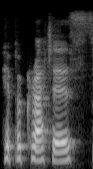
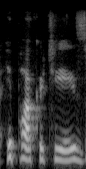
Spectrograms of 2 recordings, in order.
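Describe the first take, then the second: First: Hippocrates said the English way, HIP-uh-kruh-tus with a clear h; American pronunciation. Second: Hippocrates said the French way, silent h, ip-AH-kruh-teez; French-style pronunciation. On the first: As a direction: say Hippocrates with a sounded h and stress on the first syllable. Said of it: "my most American accent". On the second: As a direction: drop the h in Hippocrates, stress the second syllable. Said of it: "however it is pronounced". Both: Shown as a demonstration.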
